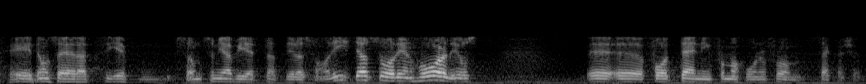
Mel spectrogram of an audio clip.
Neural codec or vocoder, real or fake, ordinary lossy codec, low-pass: codec, 16 kHz, 0.4 kbps, LongCat-Audio-Codec; fake; none; 3.6 kHz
